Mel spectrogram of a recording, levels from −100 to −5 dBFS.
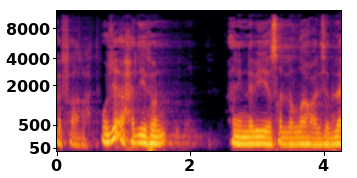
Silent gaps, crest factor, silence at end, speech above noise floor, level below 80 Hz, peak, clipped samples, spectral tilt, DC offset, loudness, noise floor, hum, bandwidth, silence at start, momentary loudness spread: none; 14 dB; 0 s; 38 dB; -44 dBFS; -6 dBFS; under 0.1%; -7 dB/octave; under 0.1%; -20 LUFS; -57 dBFS; none; 11 kHz; 0 s; 15 LU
